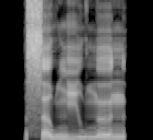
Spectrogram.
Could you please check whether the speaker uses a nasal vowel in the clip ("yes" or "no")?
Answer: no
